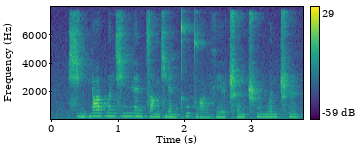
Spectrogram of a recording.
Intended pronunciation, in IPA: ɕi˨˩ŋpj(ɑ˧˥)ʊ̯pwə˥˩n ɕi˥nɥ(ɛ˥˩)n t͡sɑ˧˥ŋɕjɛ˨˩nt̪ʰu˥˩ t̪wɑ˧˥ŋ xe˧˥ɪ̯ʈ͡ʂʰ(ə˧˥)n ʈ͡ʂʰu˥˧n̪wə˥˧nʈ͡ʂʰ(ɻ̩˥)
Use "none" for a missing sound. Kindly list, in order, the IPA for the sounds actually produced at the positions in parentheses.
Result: ɑ˥, ɛ˥˩, ə˥, ɻ̩˥˩

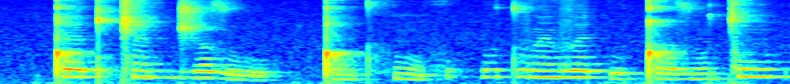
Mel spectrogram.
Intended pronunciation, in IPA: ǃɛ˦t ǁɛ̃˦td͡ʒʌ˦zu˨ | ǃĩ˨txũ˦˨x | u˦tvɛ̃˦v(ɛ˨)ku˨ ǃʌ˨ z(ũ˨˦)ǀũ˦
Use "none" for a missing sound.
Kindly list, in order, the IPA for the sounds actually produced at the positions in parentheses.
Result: ɛ˦, ũ˨

